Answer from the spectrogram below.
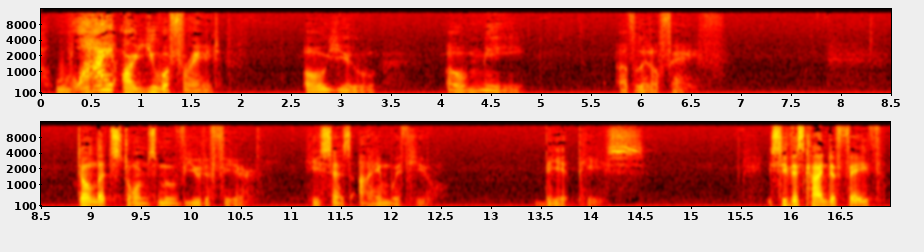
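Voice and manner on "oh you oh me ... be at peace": hushed, tender pastoral tone; gentle reassurance. Real, not acted. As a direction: lower the voice to calm the fearful.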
